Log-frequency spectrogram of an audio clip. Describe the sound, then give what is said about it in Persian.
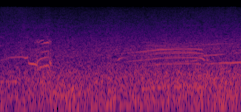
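Sea waves rush and wash steadily against the hull of a ship, heard from beside its deck, a continuous loud roar of water mixed with wind, with a few faint high whistling tones drifting over it. “داشتم از کنار عرشه به دریا نگاه میکردم”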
